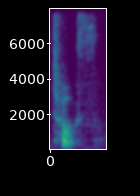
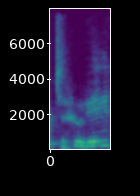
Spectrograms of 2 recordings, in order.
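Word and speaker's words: Thoth: with anubis or with toth uh onpu or tahuti depending on like how you want to pronounce that uh all of you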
